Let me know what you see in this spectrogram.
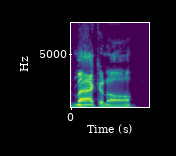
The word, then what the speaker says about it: Mackinac: So you're saying it is Mackinac. That's how they pronounce it. – That's how it's pronounced.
